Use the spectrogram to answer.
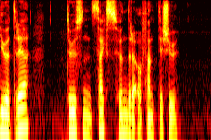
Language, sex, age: Norwegian, male, 24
